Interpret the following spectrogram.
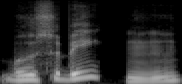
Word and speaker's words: musubi: Oh my goodness, those the sauce you put on that, you know, the fried spam musubi, did I say it right?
